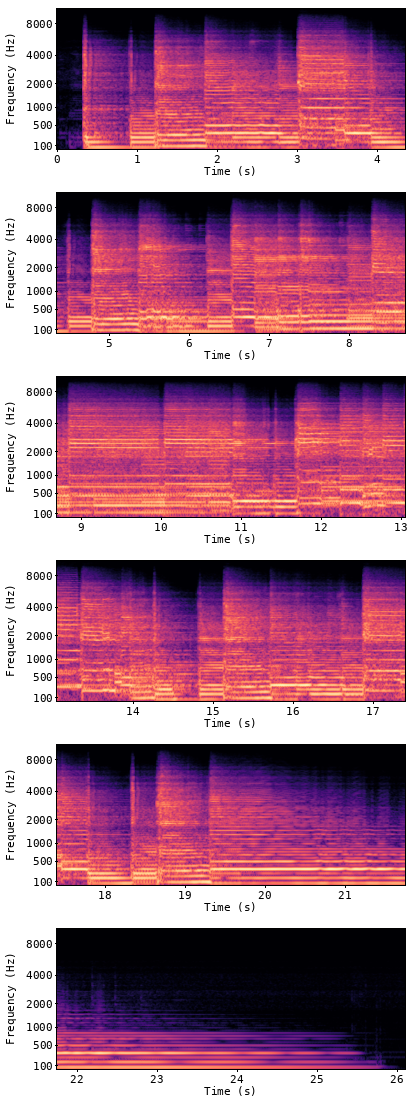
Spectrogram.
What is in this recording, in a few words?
Reverb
